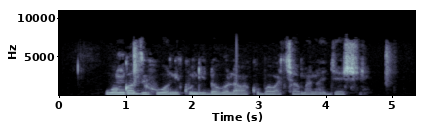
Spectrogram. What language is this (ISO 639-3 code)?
swa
